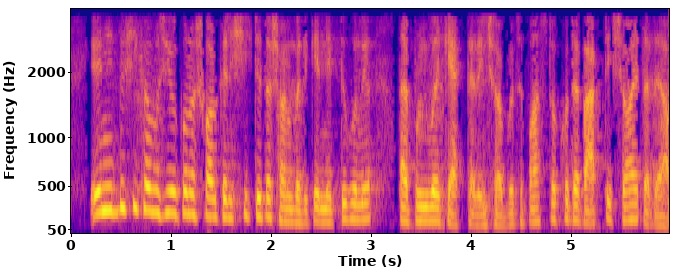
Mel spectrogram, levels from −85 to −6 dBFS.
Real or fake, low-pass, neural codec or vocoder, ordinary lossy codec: fake; 3.6 kHz; codec, 16 kHz, 0.3 kbps, FocalCodec; AAC, 16 kbps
